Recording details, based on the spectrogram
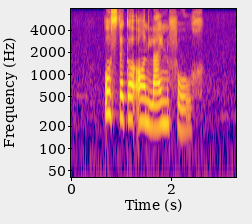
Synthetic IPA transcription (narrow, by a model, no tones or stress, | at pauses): pɔstəkəʔɑːnləjnfɔlˠχ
